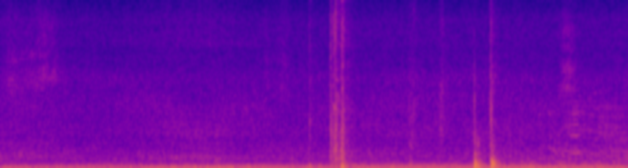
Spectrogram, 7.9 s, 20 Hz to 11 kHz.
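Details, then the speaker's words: Chevrolet Monte Carlo SS (probably 2006), 5.3L V8, front-wheel drive: smooth, quiet, even idle with low hum, no exhaust leak puffing; healthy. "It's either gonna exhaust leak or it's not. Beautiful. Nice and quiet. Yep, no leaks. That's good."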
